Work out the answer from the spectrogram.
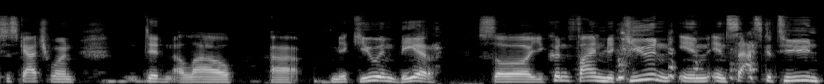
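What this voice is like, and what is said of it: Poor put-on Scottish accent. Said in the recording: “that's a shitty Scottish accent”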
